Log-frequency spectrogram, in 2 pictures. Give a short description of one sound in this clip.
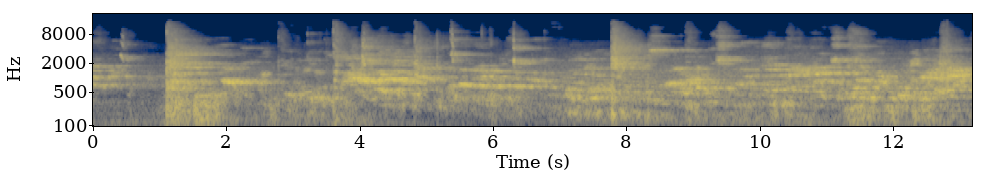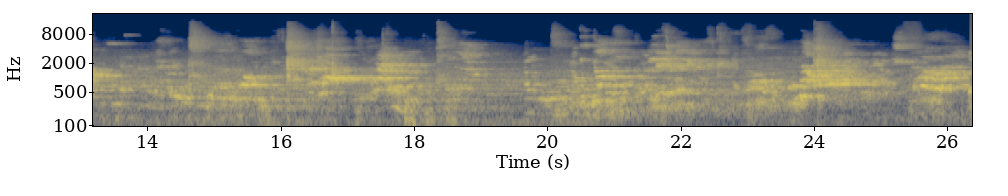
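Badminton rackets strike a shuttlecock in a rally.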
